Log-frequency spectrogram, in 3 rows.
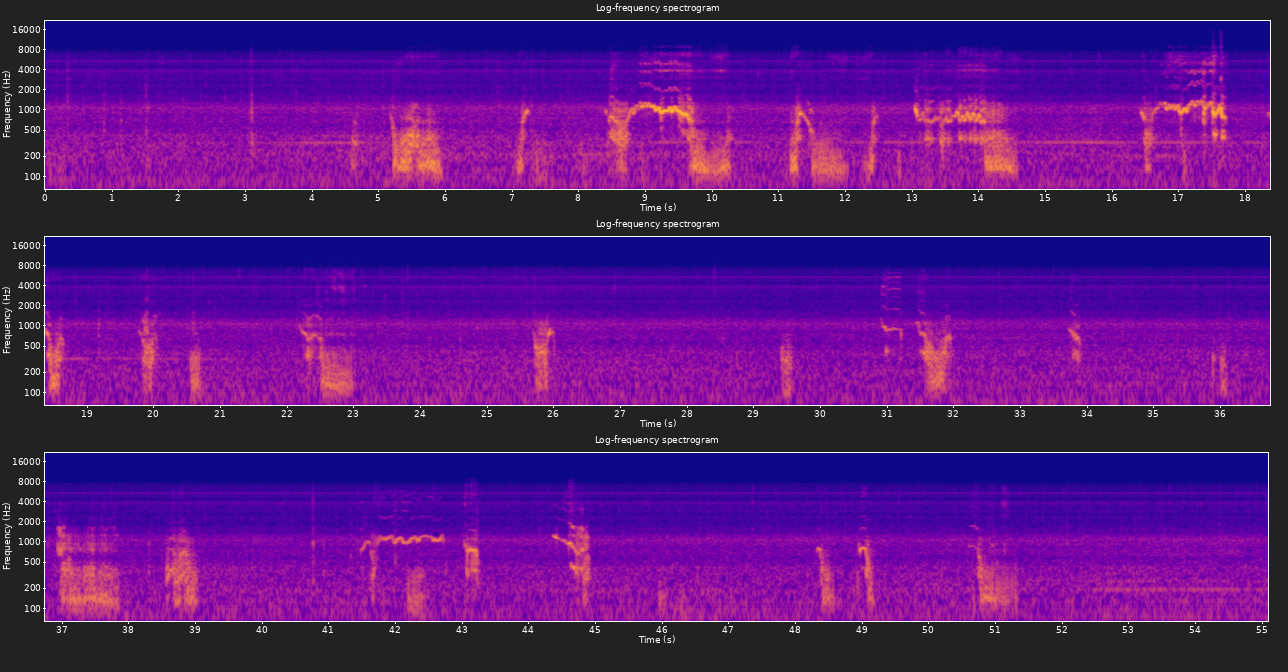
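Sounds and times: foxes calling: 4.6 - 6.0, 7.0 - 7.6, 8.4 - 10.4, 11.1 - 14.6, 16.4 - 18.7, 19.8 - 20.8, 22.2 - 23.1, 25.7 - 26.1, 29.4 - 29.6, 30.9 - 32.0, 33.7 - 34.0, 36.9 - 37.9, 38.6 - 39.1, 41.5 - 43.3, 44.4 - 45.0, 48.3 - 49.2, 50.6 - 51.4.

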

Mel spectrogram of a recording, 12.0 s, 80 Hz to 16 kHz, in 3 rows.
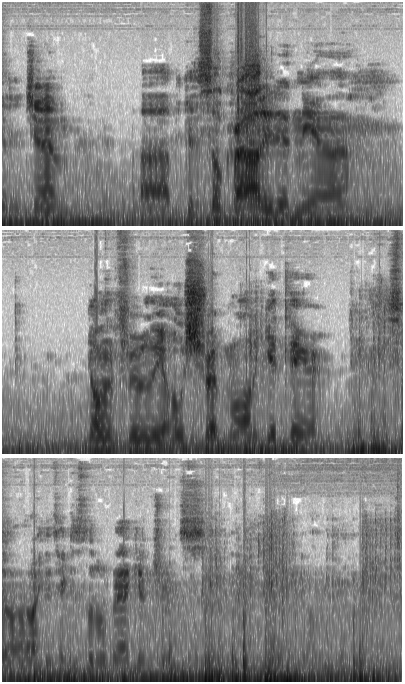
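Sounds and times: road and engine rumble: 0.0 - 12.0
dull thuds: 7.4 - 8.5, 9.6 - 12.0.

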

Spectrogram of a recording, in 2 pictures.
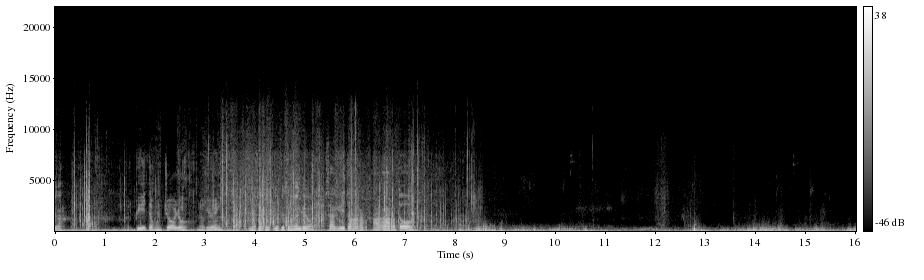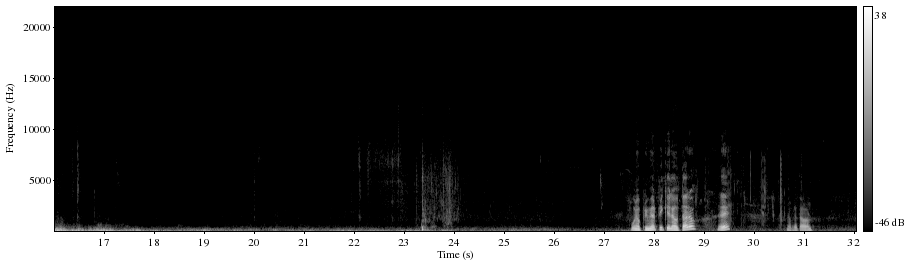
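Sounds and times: low rumble: 0.0 - 11.8.

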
